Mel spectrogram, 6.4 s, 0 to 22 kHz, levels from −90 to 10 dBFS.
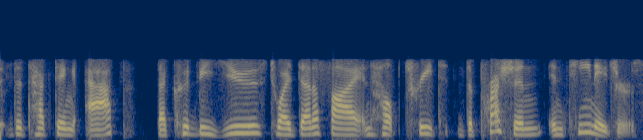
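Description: Bluetooth CVSD headset codec damage runs throughout this speech clip, confining it to roughly 200 Hz to 3.5 kHz. One-bit up/down coding with an adapting step, fitting a 64 kbps link, can't track fast high-energy detail, so sibilants turn scratchy over a granular hiss.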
